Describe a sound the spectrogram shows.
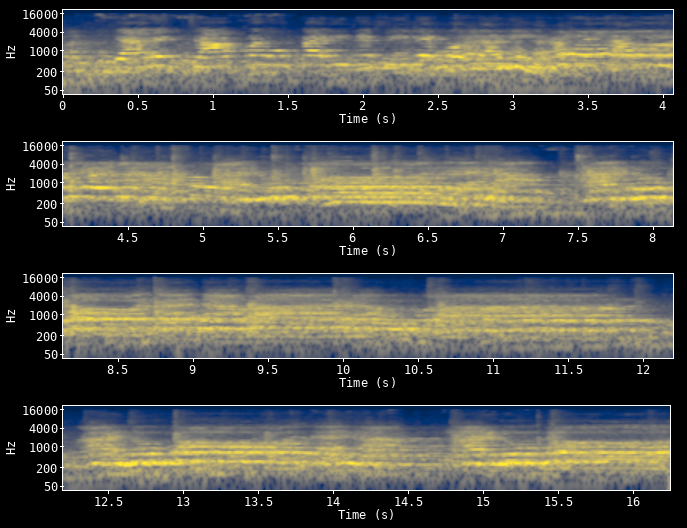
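Elderly and middle-aged women talk quietly close by.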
